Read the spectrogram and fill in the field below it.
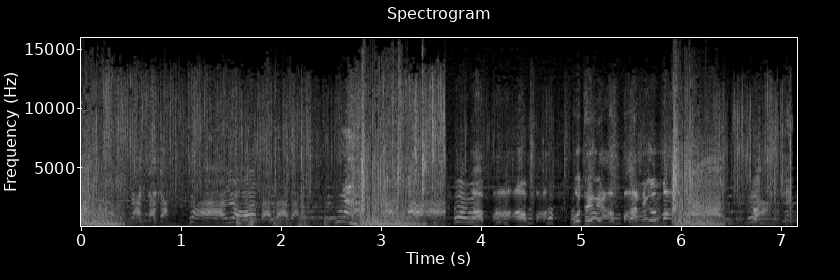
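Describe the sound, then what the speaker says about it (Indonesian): A large explosion inside a building in an action film comes as several heavy, booming blasts separated by short gaps, with shouting voices between them. "Terjadi ledakan yang sangat besar di dalam gedung alat peledak itu"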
